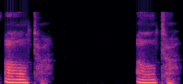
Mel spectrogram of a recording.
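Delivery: "alta" said slowly, stress on the first syllable AL, ending in a slight breath; "alta" with the A of at, then the A of father, stressed on AL; Chinook pronunciation demo. Shown as a demonstration. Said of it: "the accent goes on A L".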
